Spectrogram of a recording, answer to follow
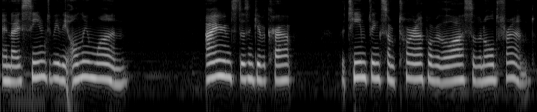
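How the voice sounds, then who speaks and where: A woman's voice: medium pitch, level tone, measured pace, soft background music, lightly acted. Woman as a worried, serious policeman. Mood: brooding.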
